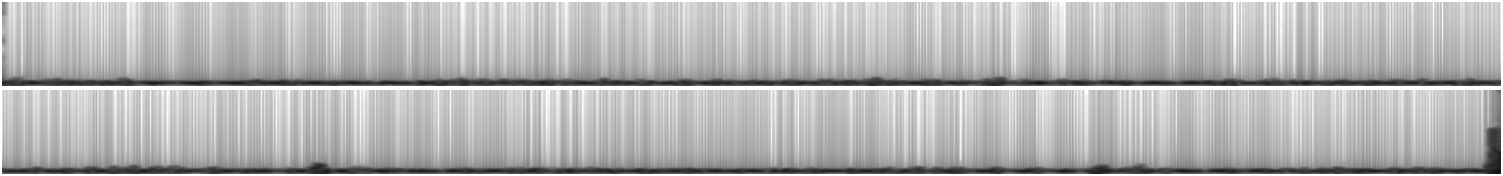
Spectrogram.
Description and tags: Read the description on the first file on the pack to know the principle of sound generation.
This is the image from this sample:
processed through Nicolas Fournell's free Audiopaint program (used the default settings).
Sounds darker than the previous iteration.
This time I cheated a little bit and tried to rebalance the channels a little bit, as one was getting much louder.
sound-to-image, image-to-sound, iteration, computer, synthetic, image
